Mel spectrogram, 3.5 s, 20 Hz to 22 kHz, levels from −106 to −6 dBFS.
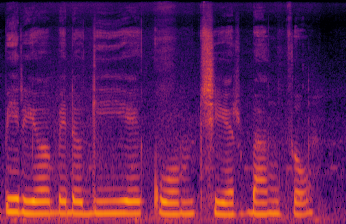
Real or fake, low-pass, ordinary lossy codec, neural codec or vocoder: real; none; none; none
